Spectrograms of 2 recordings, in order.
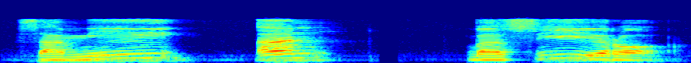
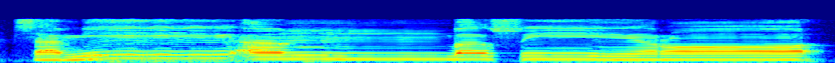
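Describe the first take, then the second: First: The first word ends with a clear n sound. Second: The first word ends with an m sound. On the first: "di sini contohnya sami'an basiro" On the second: "tanwinnya digantikan dengan uh, mim"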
